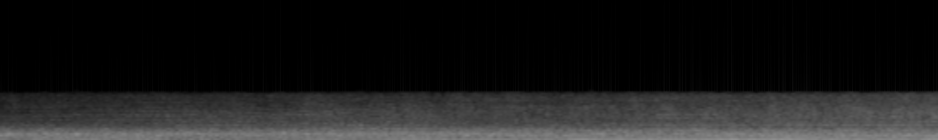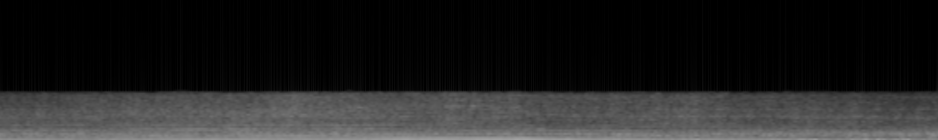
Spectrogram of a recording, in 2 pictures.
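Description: Radio-controlled model airplane flying overhead, its engine drone climbing slowly in pitch and then dropping about three-quarters of the way in. Low wind rumble on the microphone underneath.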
